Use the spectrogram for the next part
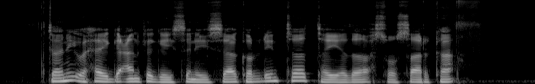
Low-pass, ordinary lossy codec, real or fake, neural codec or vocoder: none; none; real; none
